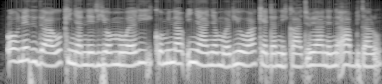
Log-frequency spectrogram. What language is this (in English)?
Kikuyu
